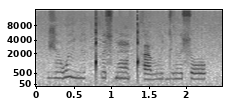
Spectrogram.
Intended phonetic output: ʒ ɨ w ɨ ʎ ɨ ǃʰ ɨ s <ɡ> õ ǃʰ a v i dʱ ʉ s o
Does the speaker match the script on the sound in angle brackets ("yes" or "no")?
yes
